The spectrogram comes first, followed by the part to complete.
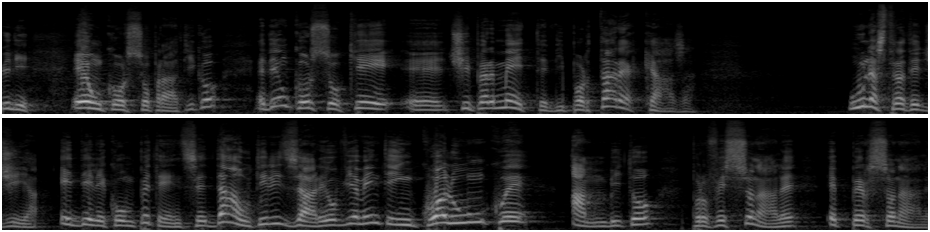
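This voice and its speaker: Very wide pitch swings at a moderate pace on a very clean recording with a silent background. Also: man, high pitch for a man. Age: 60s. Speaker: negotiation trainer. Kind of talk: course presentation. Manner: halting.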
